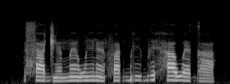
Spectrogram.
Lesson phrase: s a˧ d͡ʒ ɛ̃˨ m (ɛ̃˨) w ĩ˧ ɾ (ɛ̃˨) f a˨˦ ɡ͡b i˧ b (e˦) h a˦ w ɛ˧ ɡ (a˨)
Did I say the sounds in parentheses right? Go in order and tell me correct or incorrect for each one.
incorrect, correct, correct, correct

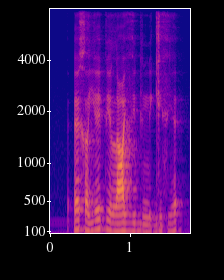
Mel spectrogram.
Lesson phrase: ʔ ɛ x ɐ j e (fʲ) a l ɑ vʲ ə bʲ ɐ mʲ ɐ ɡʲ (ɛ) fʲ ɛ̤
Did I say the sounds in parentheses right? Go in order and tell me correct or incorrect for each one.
incorrect, incorrect

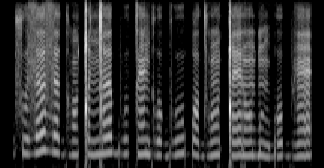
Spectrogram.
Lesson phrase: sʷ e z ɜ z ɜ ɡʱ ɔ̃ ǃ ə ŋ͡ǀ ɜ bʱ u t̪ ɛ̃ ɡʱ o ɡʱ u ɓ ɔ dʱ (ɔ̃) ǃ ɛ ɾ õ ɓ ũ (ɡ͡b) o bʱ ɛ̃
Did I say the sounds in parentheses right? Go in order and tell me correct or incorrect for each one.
incorrect, correct

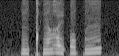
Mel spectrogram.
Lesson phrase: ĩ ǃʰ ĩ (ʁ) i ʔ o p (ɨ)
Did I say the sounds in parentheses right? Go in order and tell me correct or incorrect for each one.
correct, correct

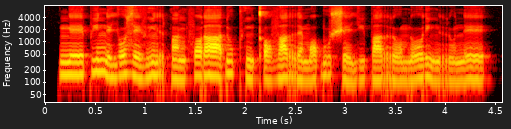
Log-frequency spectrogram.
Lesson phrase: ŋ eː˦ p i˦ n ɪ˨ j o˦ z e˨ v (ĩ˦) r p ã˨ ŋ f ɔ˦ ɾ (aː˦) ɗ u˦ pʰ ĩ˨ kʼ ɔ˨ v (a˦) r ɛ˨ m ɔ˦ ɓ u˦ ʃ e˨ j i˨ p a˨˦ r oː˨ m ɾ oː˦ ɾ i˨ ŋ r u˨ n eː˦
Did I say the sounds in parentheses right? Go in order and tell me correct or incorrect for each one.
correct, correct, correct

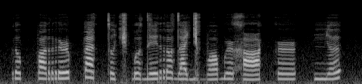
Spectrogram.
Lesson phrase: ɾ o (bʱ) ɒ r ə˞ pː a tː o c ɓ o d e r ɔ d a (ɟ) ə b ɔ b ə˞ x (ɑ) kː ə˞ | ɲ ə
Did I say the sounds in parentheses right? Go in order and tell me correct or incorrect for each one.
incorrect, correct, correct

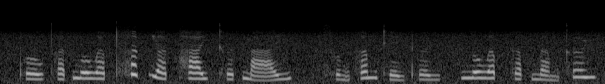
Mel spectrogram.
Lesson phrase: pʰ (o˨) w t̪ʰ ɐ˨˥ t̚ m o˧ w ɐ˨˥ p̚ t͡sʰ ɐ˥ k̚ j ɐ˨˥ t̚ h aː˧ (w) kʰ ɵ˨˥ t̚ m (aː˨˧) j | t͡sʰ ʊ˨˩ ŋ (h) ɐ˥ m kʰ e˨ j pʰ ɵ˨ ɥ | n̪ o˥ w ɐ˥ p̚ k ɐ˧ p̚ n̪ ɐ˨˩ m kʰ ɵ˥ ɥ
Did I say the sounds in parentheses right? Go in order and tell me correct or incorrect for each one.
correct, incorrect, incorrect, correct

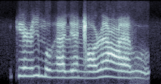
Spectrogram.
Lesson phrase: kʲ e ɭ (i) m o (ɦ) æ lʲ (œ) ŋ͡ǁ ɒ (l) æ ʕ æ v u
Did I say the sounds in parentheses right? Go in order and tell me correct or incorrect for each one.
correct, correct, incorrect, incorrect

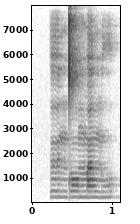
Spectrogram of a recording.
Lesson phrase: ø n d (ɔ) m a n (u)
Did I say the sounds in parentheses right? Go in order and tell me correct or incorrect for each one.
correct, correct

